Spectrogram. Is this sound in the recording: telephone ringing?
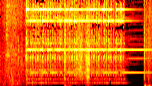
yes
